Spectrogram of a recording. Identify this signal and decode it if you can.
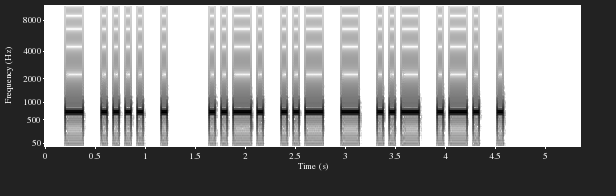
Morse code, heard as a keyed tone, about 21 wpm, 700 Hz. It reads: THE FUTURE
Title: Sets of 6 Words - 20wpm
